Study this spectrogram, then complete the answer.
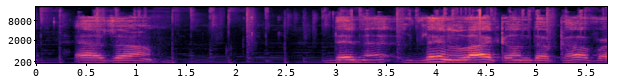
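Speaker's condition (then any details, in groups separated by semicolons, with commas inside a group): ALS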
